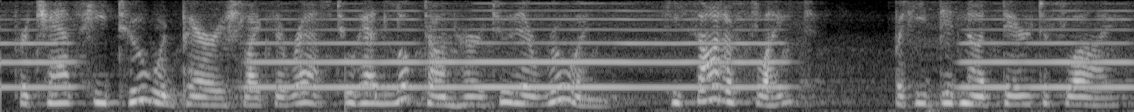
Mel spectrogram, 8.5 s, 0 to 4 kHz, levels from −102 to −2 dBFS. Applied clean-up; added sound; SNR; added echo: none; Wind instrument, woodwind instrument; 2 dB; reverberation time 2.4 s.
